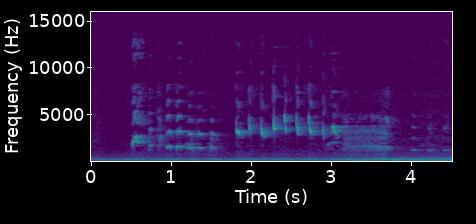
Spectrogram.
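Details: Cockatiel, kept as a tutor for other birds, singing bursts of repeated chirped notes about six per second, a brief pause, then quieter whistled notes over a low steady hum.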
